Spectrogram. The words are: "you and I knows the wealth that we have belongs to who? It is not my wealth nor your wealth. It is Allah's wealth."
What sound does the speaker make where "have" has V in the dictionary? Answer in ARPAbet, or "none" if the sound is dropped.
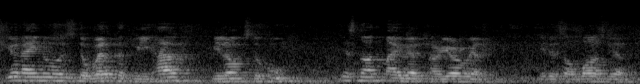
V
